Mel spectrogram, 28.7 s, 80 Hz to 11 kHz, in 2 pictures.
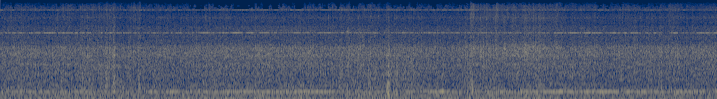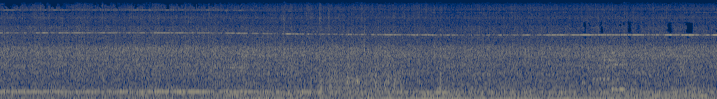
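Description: Running noise of a 223 series electric multiple unit heard inside the driver's cab: a steady rumble of wheels on rail with a low hum and a faint high tone. The rumble grows heavier in the last third.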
